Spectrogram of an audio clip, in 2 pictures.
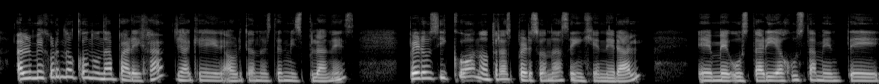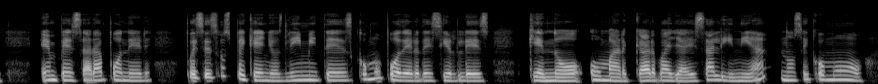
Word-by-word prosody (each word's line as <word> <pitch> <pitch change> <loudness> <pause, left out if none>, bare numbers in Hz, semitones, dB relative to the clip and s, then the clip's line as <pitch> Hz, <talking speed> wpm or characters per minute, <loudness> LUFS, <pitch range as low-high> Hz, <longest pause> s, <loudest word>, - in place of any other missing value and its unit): a 255 - +6
lo 290 - +4
mejor 305 +4 0
no 345 0 -1
con 300 0 -2
una 250 -2 +1
pareja, 200 - 0
ya 185 -3 -1
que 180 -2 -4
ahorita 160 +3 -3
no 180 - -4
estén 180 +2 -4
mis 170 -3 -3
planes, 165 - -3 0.5
pero 280 +2 +6
sí 295 +2 -2
con 360 +5 -1
otras 200 - 0
personas 185 +1 -1
en 175 - -1
general, 160 - -1 0.5
eh, 180 0 +1
me 175 -1 +3
gustaría 175 +1 +1
justamente 175 -3 -2 0.4
empezar 190 -3 +2
a 190 - +3
poner, 180 -3 -1 0.3
pues, 155 -1 +1
esos 375 - -1
pequeños 180 -7 0
límites 190 0 0
cómo 245 +7 -1
poder 175 - +3
decirles 165 -1 0 0.4
que 180 -2 +2
no 170 0 +3
o 205 -2 +1
marcar 170 -1 +2
vaya 165 -4 +1
esa 165 +6 0
línea. 170 +1 -1
No 195 -3 0
sé 190 - -3
¿cómo 210 -5 +1
180 Hz, 155 wpm, -22 LUFS, 170-205 Hz, 0.5 s, a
